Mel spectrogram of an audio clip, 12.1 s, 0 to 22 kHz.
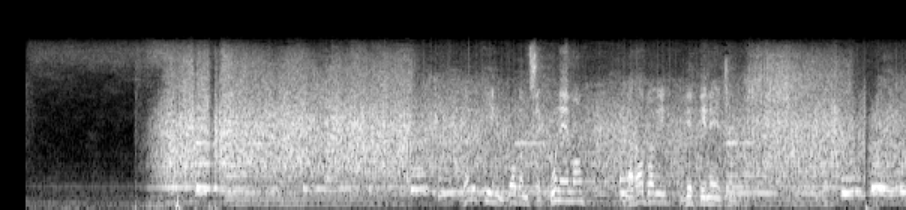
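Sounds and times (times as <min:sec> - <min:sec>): music with held chords: 0:00.4 - 0:12.0
loud rushing noise: 0:01.8 - 0:12.0.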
